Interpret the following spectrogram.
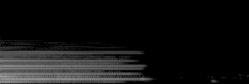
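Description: Upright piano chord, struck just before and held, fading steadily, then cut off abruptly about one and a half seconds in as the keys are released.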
